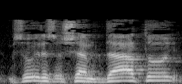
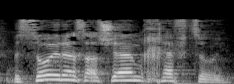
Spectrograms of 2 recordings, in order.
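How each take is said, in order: First: Slow chant with weight on Datoi; corrected verse. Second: Slow, drawn-out chant stressing Besoiras; verse quoted slowly. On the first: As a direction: give Datoi the stress, slow and deliberate. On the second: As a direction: lean hard on Besoiras, draw the verse out. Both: Shown as a demonstration. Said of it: "So steht nicht Besoiras Hashem".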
